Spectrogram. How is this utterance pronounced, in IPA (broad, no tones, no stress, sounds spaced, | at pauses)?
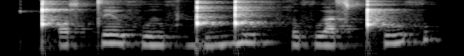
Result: ǃʼ ɔ s t ɪː xʷ iː xʷ ɡ͡ǃ i ŋ͡ǃ i xʷ h ɛ xʷ j a s ǃʰ u xʷ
